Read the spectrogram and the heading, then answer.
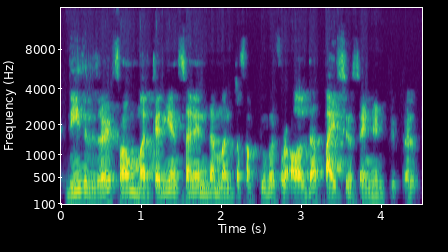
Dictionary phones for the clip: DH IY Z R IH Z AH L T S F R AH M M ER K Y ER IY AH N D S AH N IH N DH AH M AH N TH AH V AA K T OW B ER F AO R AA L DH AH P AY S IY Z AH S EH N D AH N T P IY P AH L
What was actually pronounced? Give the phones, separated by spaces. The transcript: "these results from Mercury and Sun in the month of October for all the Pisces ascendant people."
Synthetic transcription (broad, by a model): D IY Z R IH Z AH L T F R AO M M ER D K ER IY AH N D S AH N IH N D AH M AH N T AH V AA K T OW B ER F AO R AA L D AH P AY S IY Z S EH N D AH N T P IY P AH L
